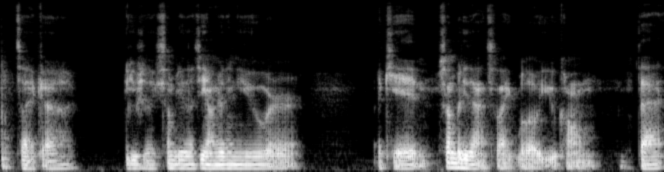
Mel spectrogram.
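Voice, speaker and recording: In a room with audible echo, a man speaks at a moderate pace with a very deep, low pitch. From US Midwest, Northeast Ohio. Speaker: student. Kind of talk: class video presentation. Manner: casual, many fillers (um, like).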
